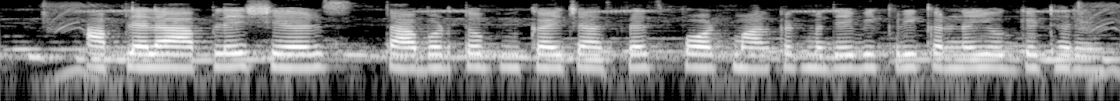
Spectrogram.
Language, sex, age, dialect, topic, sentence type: Marathi, female, 18-24, Standard Marathi, banking, statement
